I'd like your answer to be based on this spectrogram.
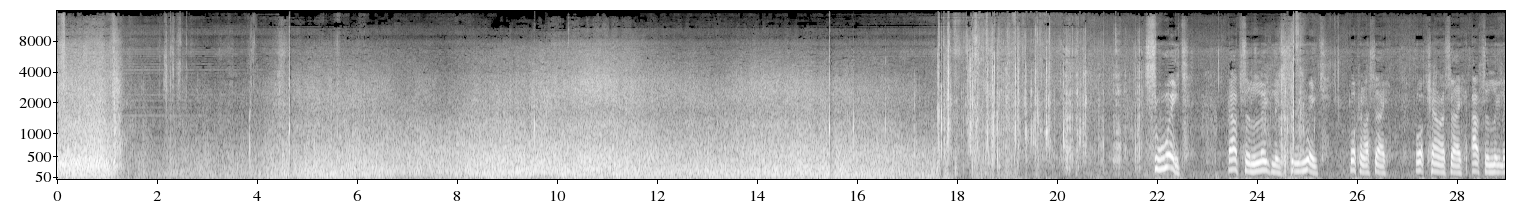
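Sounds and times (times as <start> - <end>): wind rushing over microphone: 0.0 - 28.9
scuffing and rustling on grass: 17.6 - 28.9.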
